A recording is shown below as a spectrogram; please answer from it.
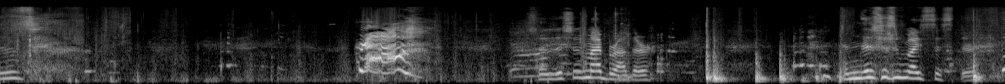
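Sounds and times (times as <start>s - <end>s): short loud wavering cry: 3.6s - 4.3s.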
